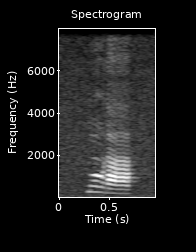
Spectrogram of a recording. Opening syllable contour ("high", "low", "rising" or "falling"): falling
